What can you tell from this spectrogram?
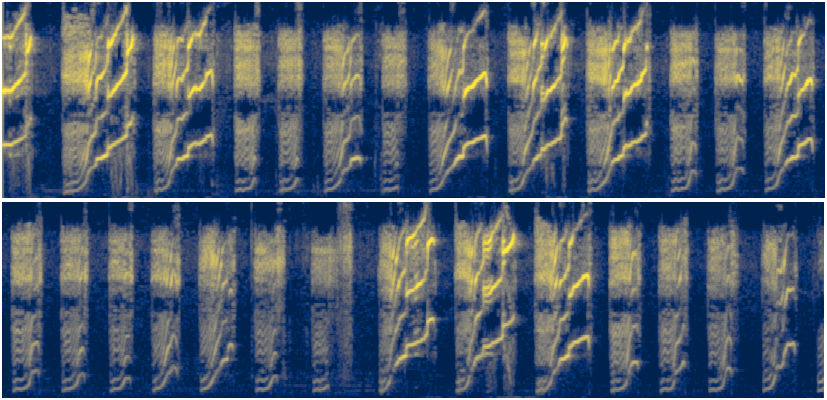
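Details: A long stretch of loud guinea pig squealing: repeated sharp rising wheeks, a little under two per second, loud bursts early and later softer, thinner calls alternating with stronger shrill ones.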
